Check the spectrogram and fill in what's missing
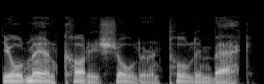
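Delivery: usual speaking voice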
